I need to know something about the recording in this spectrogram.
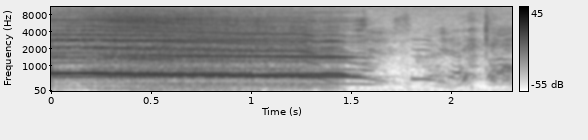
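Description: A group of singers holding one long 'woo' together, the ghostly sound that ends a Halloween song. The note slides down and breaks off about one and a half seconds in.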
